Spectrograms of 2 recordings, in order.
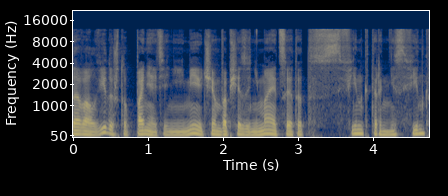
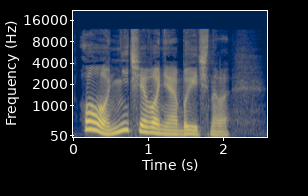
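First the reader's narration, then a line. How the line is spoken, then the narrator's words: Sweet girlish laugh. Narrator (Russian): Девушка мило засмеялась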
